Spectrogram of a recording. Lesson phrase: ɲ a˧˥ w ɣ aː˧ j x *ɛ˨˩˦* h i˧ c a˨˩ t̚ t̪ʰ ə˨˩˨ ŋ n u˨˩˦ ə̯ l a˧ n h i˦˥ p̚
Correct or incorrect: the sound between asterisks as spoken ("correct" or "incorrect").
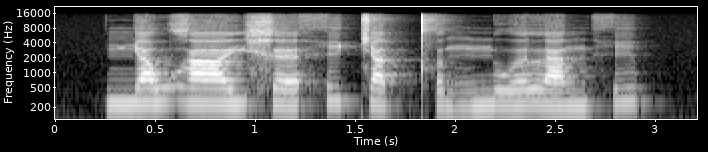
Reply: correct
